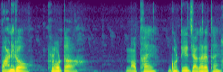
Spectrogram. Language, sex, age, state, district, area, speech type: Odia, male, 18-30, Odisha, Koraput, urban, spontaneous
